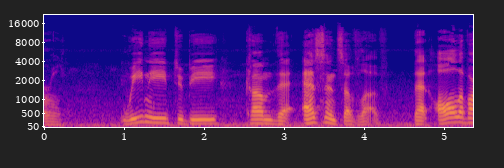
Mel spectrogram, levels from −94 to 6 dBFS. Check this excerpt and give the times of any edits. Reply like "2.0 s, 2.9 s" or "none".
1.0 s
